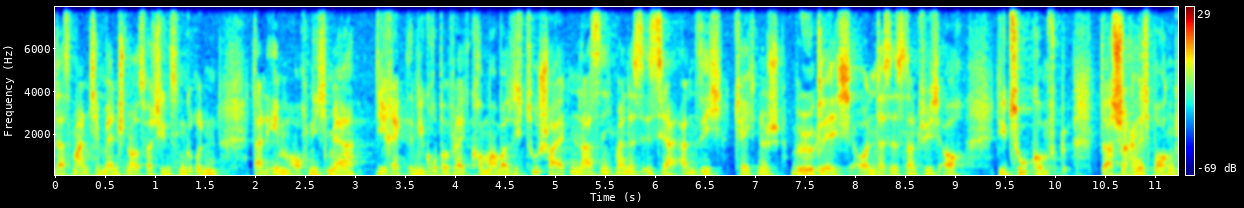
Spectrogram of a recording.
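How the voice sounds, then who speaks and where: Male host, medium-pitched voice, conversational interviewer who comments and asks questions. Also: a little mellow.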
